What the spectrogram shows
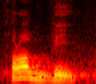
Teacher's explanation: রার উপর জবর আছে, রার আওয়াজটাকে মোটা করিয়া পড়তে হবে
